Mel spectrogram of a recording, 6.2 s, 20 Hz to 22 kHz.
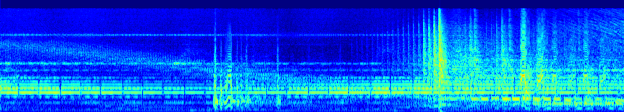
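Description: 1990s Goa trance: a held electronic synthesizer chord without a steady beat, broken by sharp drum hits about two seconds in and again just past four seconds, the second the loudest. After that hit a lower, wavering synth line comes in under the chord.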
